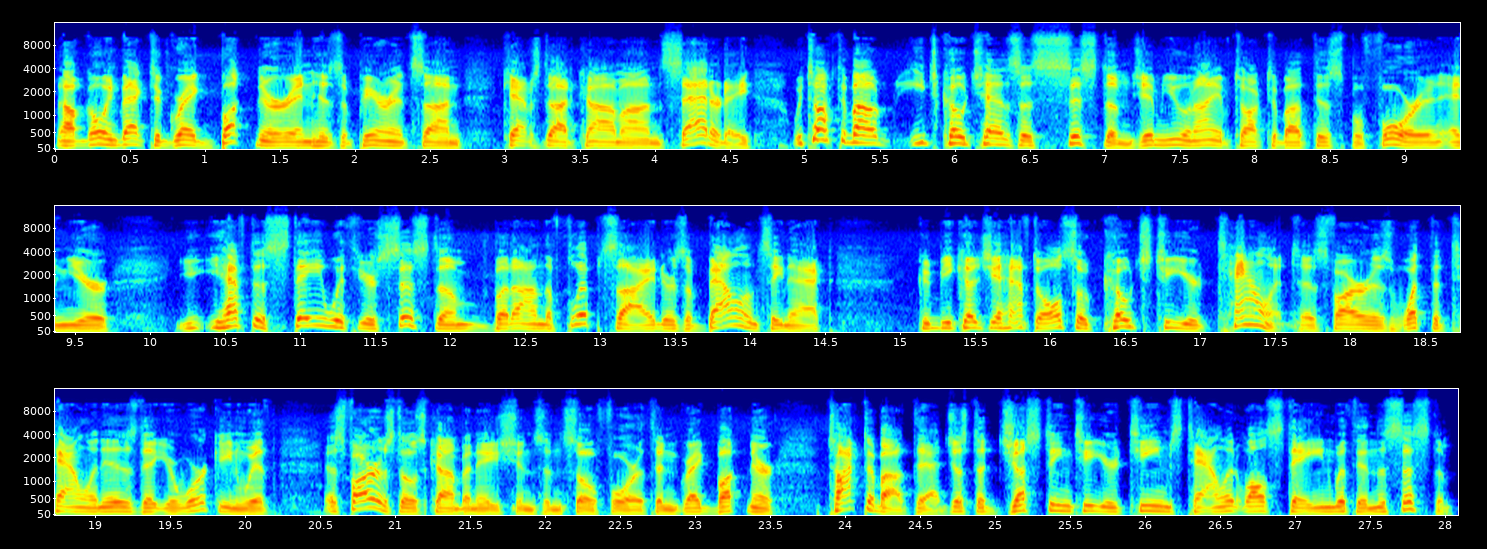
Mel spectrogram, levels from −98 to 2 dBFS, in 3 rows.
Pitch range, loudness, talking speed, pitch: 110-145 Hz, -25 LUFS, 205 wpm, 125 Hz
